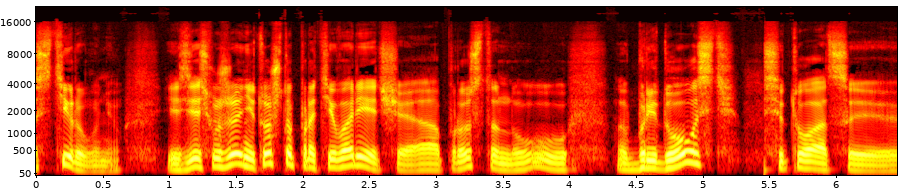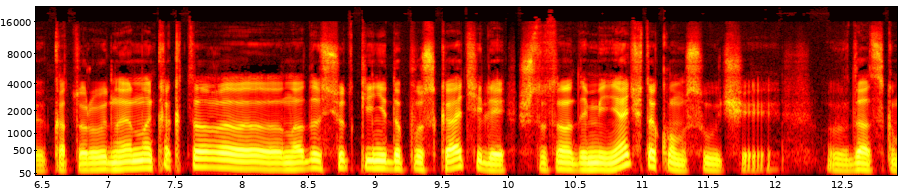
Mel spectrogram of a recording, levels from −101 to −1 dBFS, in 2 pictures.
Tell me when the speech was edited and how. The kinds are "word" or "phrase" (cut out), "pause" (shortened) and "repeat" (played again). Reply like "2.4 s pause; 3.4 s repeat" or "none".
5.3 s pause; 10.0 s pause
